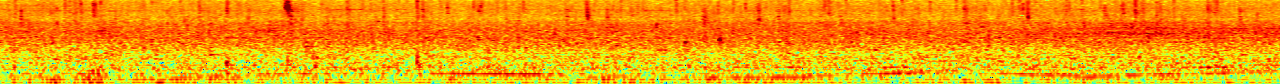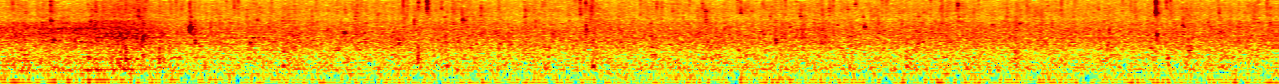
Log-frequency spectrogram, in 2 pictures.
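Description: Steady rain falling, with scattered sharp drop ticks and a brief swell a little past halfway.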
